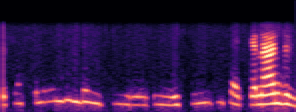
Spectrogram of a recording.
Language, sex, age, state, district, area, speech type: Malayalam, female, 30-45, Kerala, Wayanad, rural, conversation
